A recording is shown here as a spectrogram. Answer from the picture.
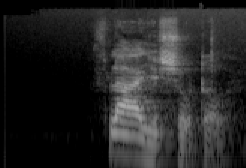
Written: vlaaischotel

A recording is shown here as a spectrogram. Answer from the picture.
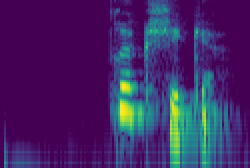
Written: terugsturen

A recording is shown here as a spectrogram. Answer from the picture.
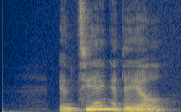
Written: integendeel

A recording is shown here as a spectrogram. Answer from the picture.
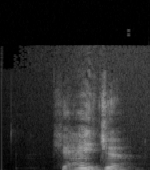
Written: gehaaide

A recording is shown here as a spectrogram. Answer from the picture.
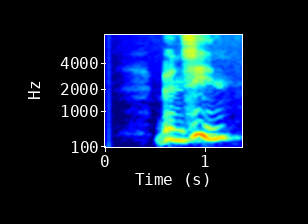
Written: benzine

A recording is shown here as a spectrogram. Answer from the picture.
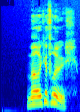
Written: morgenvroeg

